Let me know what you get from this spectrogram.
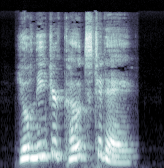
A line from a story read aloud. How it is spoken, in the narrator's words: Mama Peters shouted after them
